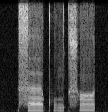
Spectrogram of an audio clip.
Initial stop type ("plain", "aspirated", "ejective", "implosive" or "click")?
aspirated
